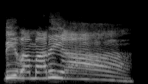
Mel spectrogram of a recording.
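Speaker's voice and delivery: high, hammed-up old man shouting; shrill-pitched mock cry of devotion; retold old man's yell. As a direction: mimic a fanatic old man yelling in his face. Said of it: "me grita a la cara".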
